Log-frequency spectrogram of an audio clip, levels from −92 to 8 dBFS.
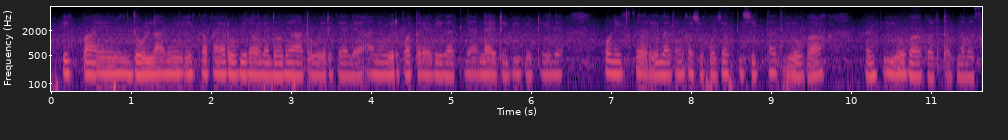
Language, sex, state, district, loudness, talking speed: Konkani, male, Goa, North and South Goa, -37 LUFS, 180 wpm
